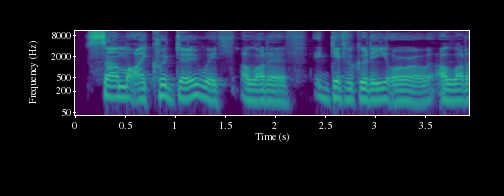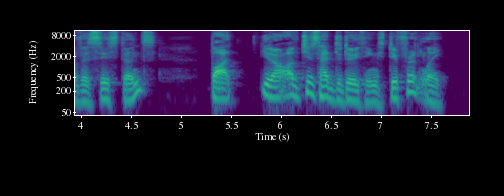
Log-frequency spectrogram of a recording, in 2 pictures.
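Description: Recorded very cleanly against a silent background, a man with an Australian accent talks at a moderate pace in a medium pitch and a dark, mellow tone with ordinary pitch variation. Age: 40s. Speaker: public speaker and former chef. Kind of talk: interview conversation.

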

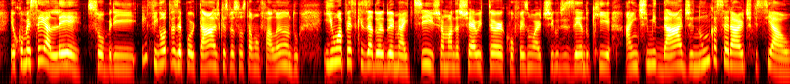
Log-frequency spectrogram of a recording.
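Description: A woman's plain, everyday voice, fairly high-pitched, at a moderate pace with hardly any pauses and ordinary pitch variation. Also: very clean recording, silent background. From Paraná, Brazil (interior, near Paraguay). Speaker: journalist. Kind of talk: casual interview.

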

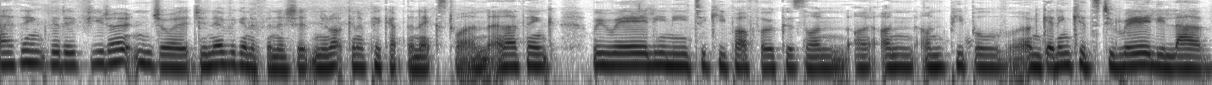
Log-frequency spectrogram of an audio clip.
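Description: A woman at a very fast pace, fairly low in pitch, with very even loudness and fairly even intonation. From South Africa. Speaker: writer and book reviewer. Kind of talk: radio discussion. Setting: studio.

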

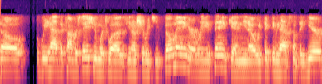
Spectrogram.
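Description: In an American accent, a man speaks at a very fast pace with medium pitch and fairly even intonation. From US Northeast, North Jersey. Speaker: documentary filmmaker. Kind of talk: interview.

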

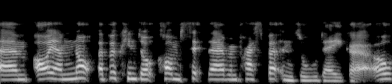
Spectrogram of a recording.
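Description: In a West Country accent, a woman with a high pitch speaks at a moderate pace with very wide pitch swings. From Gloucestershire, England. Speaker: property investor and sourcer. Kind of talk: casual interview.

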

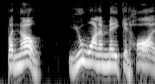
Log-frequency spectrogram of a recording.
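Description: With a New York accent and lively intonation, a woman speaks at a very slow pace on a very clean recording with a silent background. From New York City, Manhattan. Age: old. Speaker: host's grandmother, guest commentator. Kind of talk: angry rant. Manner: animated.

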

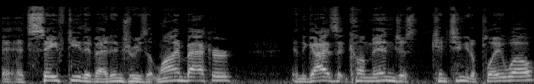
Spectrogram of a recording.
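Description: A normal speaking voice from a man, fairly high-pitched and fairly quick, with ordinary pitch variation. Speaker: radio host. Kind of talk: sports talk radio show.

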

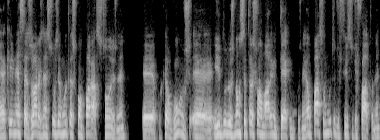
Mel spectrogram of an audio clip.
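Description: Fairly quick in pace, a man talks in a dark, mellow tone at a fairly high pitch, with ordinary pitch variation. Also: dry, close sound with no echo. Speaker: sports journalist, interviewer. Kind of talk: interview.

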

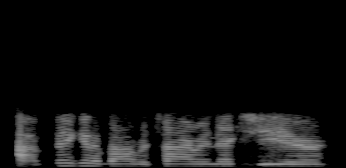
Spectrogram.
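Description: This man has an unremarkable speaking voice, pitched fairly high. His intonation stays fairly even. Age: 60s. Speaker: caller. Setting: phone call.

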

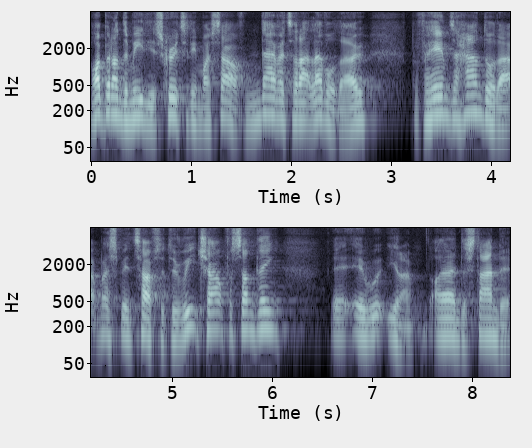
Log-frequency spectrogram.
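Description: A man speaks very fast with an English accent. His pitch is medium, with ordinary variation. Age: 40s. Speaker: bodyguard and businessman. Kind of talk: interview. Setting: studio.

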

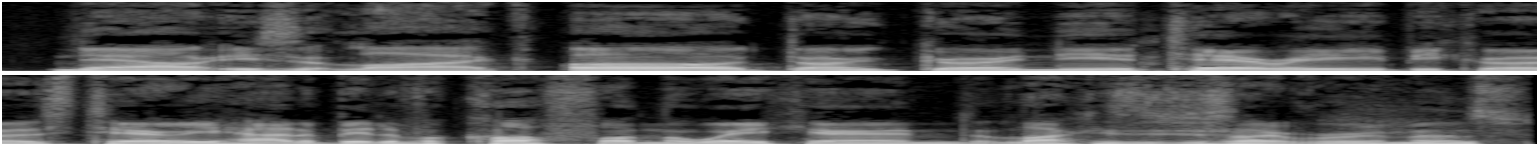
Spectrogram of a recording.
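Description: Speaking with an Australian accent, this voice keeps a very even loudness and hardly pauses at all, over a quiet background. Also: man, medium pitch for a man, ordinary pitch variation, moderate pace. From Darwin, Australia. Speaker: radio host. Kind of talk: breakfast radio banter.

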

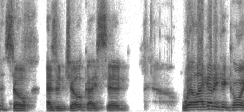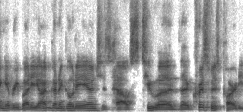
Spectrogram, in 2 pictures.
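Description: In a normal speaking voice with an American accent, a man at medium pitch talks at a moderate pace with lively intonation and very even loudness. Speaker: musician. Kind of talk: interview. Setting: video call. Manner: jokey.

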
